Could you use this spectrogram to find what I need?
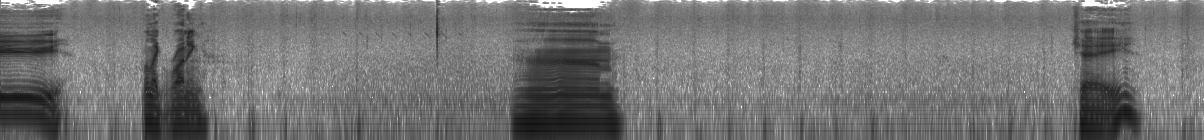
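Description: Footsteps rustle softly through grass.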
